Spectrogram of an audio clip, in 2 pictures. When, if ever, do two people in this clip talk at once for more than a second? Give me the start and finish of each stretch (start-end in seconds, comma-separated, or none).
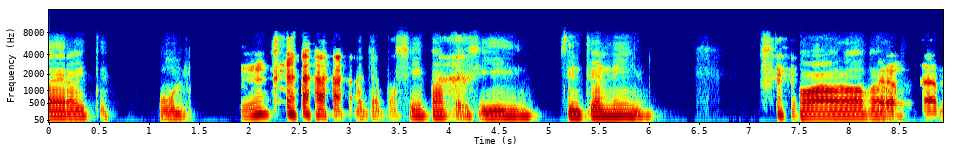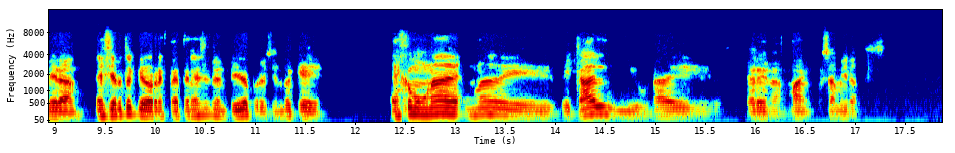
none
